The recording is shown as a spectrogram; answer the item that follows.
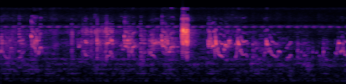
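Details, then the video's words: Budgerigars in rainbow and classic colours chatter with quick scratchy chirps, one sharp loud click just past two seconds, and softer twittering afterward. "বাজরিগার পাখি"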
